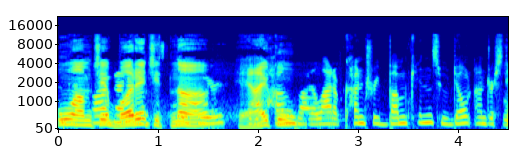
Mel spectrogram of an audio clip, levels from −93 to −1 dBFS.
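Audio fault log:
0.0–1.29 s, 1.6–1.93 s, 2.3–2.63 s: speech suppressed in double talk. Level ducks in patches, by about 15 dB at worst in the first stretch and about 10 dB later. This is likely an echo canceller attenuating the near talker while the far side is also speaking.
1.05–1.12 s and 1.63–1.8 s: echo leak. A faint delayed copy of the speech trails it by 379 ms, about 35 dB and then about 30 dB below the direct signal. This is likely loudspeaker pickup that the far end's echo canceller did not fully remove.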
